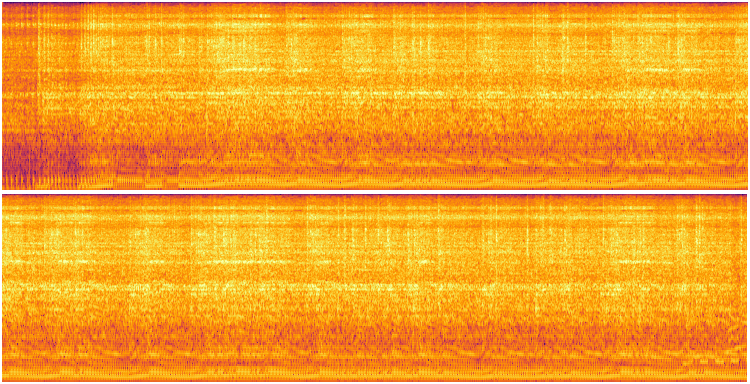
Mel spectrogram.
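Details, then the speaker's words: Motorcycle during off-roading: single-cylinder runs with an uneven, stumbling beat and dropped firing pulses under background music; owner suspects water got into the silencer, causing the misfire. "गाड़ी missing करने लग गई है क्योंकि पानी घुस गया अंदर साइलेंसर में। देखना भी, आवाज़ सुनना आप।"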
